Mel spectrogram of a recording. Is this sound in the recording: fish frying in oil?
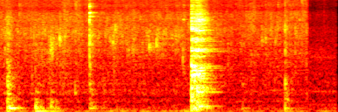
yes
